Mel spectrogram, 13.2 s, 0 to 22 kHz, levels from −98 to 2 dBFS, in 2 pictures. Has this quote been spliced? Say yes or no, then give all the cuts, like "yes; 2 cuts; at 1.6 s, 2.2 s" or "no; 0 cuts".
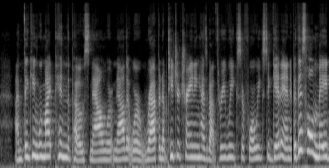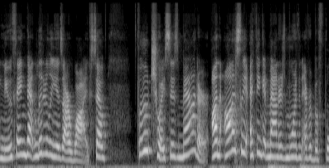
yes; 2 cuts; at 5.8 s, 8.3 s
